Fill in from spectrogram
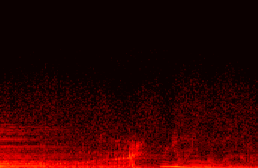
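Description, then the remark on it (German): A single exaggerated, loud snore: a rising, nasal, pitched inhale followed by a low, gravelly, falling exhale with a piggish grunting quality. No one speaks. “Du schnarchst ja.”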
